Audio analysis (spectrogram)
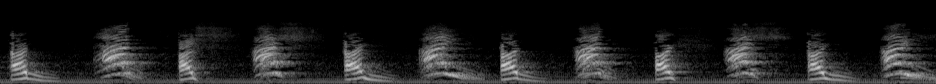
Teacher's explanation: زبان کا درمیانی حصہ جب سامنے والے تالو کے درمیانی حصے سے لگتا ہے چپکتا ہے تو یہ تینوں حروف ادا کیے جاتے ہیں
